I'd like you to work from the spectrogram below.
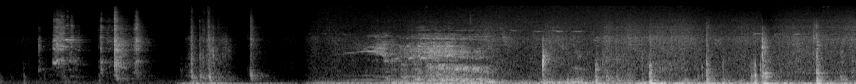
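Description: Hungry horses whinny from their stalls in an early-morning stable in Köniz. A few loud, separate neighs come in the first three seconds, followed by a steady stable hum with scattered sharp knocks and clatter.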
